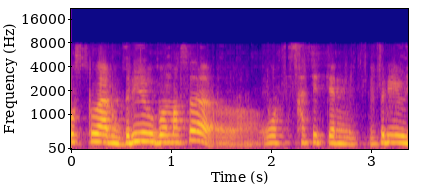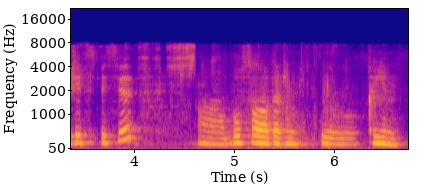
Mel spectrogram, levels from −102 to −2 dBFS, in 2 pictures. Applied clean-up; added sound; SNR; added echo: neural separator model SepFormer DNS4.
